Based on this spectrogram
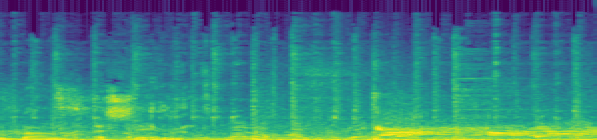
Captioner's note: shouting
